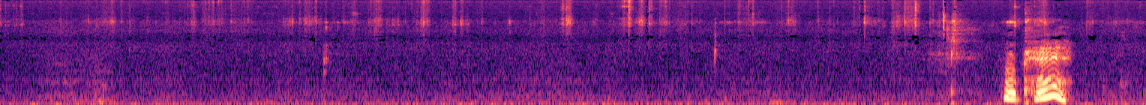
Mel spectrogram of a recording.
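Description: Small beads click softly against each other and a wire.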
